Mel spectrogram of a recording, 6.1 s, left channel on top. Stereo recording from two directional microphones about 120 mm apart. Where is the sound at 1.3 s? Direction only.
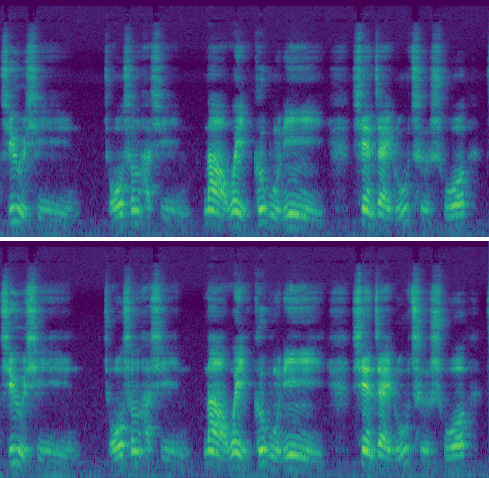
20° right (ahead or behind).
